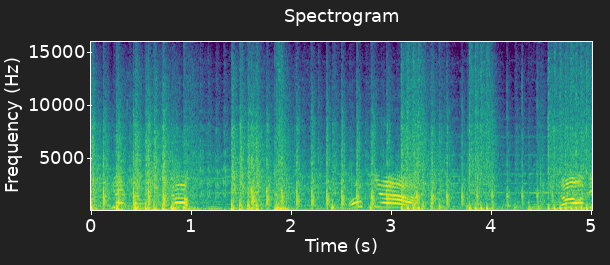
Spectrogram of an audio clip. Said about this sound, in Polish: Biegli po schodach na pierwsze piętro na górę i doszło do wymiany ognia. za mną! Ognia! Amunicja do RKM-u!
